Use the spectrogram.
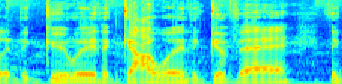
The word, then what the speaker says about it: Gewehr: I believe it is Gewehr, but I think a lot of people just call it the Gauer or something like that.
